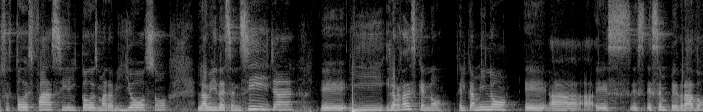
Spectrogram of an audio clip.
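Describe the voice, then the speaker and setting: A woman with a fairly high pitch speaks at a very slow pace, her intonation fairly even. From Mexico. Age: 50s. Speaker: business executive and author. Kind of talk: keynote talk.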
